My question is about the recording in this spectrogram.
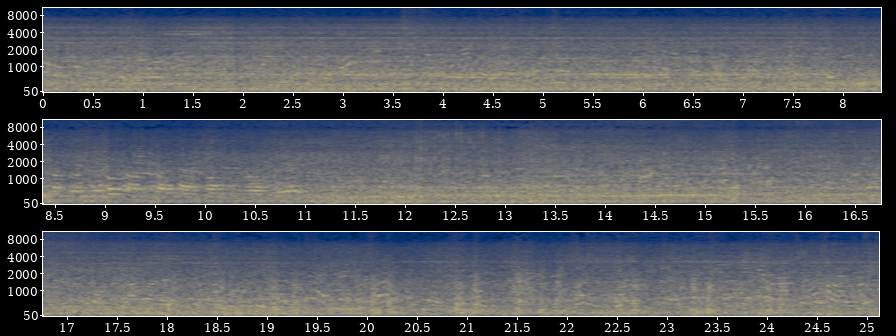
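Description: Steady, loud outdoor amusement-park background noise with indistinct voices.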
